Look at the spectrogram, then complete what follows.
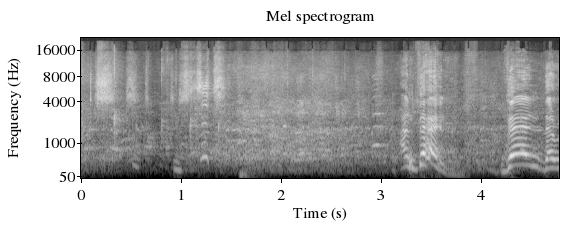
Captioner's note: audience applauding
